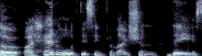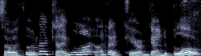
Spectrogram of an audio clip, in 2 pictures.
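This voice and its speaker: A woman with an Australian accent, fairly high pitch, lively intonation, a moderate pace and hardly any pauses. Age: 70s. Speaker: blogger and author. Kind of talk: interview conversation. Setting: video call.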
